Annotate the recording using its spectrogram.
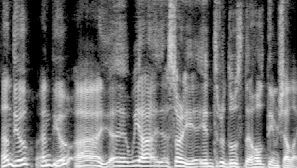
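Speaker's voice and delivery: high-pitched, halting, stumbling character voice. Voicing a rat owner greeting the players: voicing Gablinski. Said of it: "I'm Gablinski".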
